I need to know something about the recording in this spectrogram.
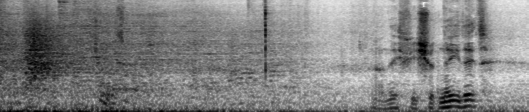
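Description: A man speaks calmly close by.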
